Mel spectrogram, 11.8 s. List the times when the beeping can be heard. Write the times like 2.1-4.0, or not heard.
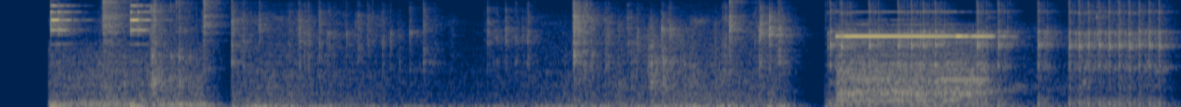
0.5-2.0, 8.3-9.9.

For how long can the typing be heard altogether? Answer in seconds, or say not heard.
9 s.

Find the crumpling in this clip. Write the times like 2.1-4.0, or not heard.
1.4-2.0, 6.2-7.3.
